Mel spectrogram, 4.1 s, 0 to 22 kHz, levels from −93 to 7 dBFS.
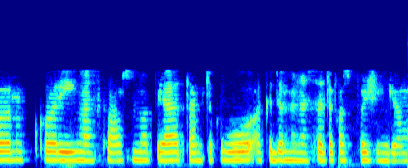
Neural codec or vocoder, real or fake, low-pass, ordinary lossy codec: codec, 44.1 kHz, 7.8 kbps, DAC; fake; 7.2 kHz; AAC, 16 kbps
